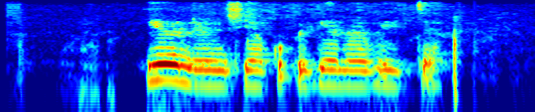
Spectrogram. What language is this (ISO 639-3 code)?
swa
